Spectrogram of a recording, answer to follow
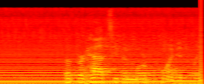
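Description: Steady electrical mains hum, a stack of low steady tones, with a short voice sound lasting about a second near the middle.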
